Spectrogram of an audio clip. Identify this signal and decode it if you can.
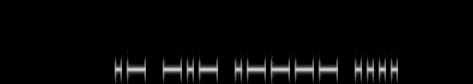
Morse code, heard as a keyed tone, about 20 wpm, 700 Hz. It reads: AK1H
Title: USA Call Signs - 2x Character Spacing - 20wpm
